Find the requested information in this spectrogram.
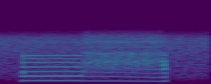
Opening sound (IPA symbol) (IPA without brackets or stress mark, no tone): lː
